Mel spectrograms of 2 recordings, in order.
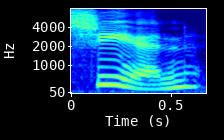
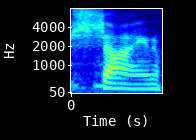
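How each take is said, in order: First: The name is said as two syllables, 'she-in'. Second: The name is said as one syllable, like 'shine'. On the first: The speaker calls it right. "It's Shein is the pronunciation" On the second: The speaker calls it wrong. "I called them Shine for a really long time"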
